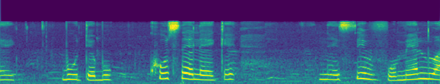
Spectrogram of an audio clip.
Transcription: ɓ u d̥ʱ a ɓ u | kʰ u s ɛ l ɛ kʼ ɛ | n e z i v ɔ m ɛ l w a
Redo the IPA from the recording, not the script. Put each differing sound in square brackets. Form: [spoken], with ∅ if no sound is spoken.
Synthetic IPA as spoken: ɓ u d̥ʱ [ɛ] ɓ u | kʰ u s ɛ l ɛ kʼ ɛ | n e [s] i v [u] m ɛ l w a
